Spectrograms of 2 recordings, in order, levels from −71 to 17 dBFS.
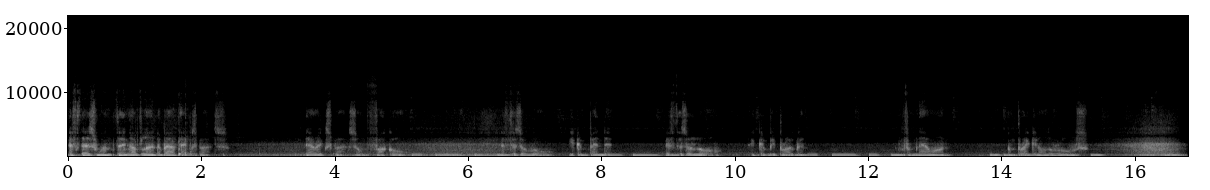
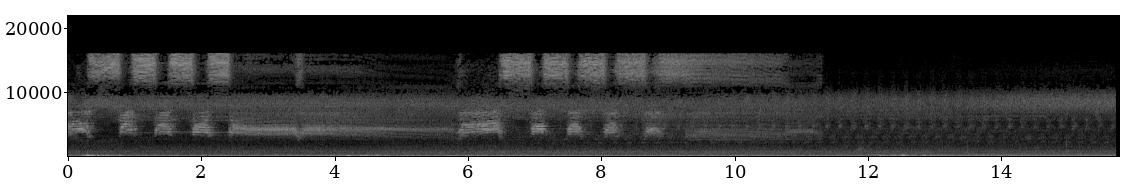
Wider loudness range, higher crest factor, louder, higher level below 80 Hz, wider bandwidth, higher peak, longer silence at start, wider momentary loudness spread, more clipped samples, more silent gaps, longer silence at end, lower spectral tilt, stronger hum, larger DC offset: about the same, 6 LU vs 8 LU; about the same, 22 dB vs 18 dB; about the same, -25 LUFS vs -24 LUFS; second, -46 dBFS vs -34 dBFS; second, 10.5 kHz vs 17 kHz; first, -2 dBFS vs -8 dBFS; about the same, 0 s vs 0 s; first, 17 LU vs 11 LU; neither; neither; about the same, 0 s vs 0.05 s; first, -7 dB/octave vs -3 dB/octave; neither; neither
